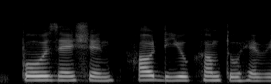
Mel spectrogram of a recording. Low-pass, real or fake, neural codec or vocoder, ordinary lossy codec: none; fake; codec, 16 kHz, 0.9 kbps, LongCat-Audio-Codec; none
